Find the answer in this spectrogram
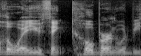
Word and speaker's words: Cockburn: Cockburn. Go ahead and toss that up there. Coburn. That's a little rough. Please show me anywhere in any language where a CK is silent.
